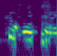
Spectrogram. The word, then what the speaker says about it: couverture: It's couverture, yes. You pronounced it well.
